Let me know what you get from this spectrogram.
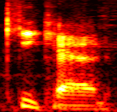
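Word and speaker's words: KiCad: source PCB software uh which is spelled k i c so it's Cad and then before that you have to be careful because one of the ways to pronounce k i k sound is a slur uh so it's key CAD not the other one huh oh well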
